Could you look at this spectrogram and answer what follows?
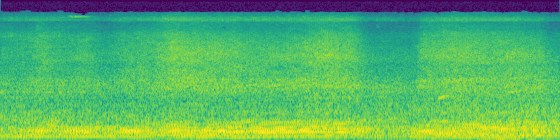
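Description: Small motorbike engines running and revving close by, over a low rumble of wind and road on the microphone.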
